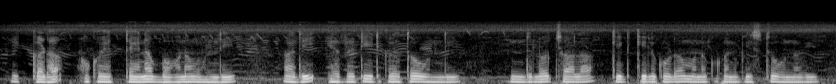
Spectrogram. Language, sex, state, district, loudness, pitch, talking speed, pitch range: Telugu, male, Telangana, Mahabubabad, -17 LUFS, 120 Hz, 115 wpm, 115-125 Hz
